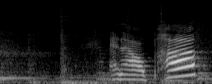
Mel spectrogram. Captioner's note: mouth exhales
